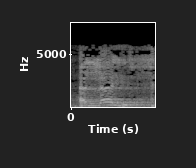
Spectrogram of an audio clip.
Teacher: انت نطقت لام ايه مشددة، ما هيش لام قمرية وإنما هي لام ايه شمسية · Term: لام مشددة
